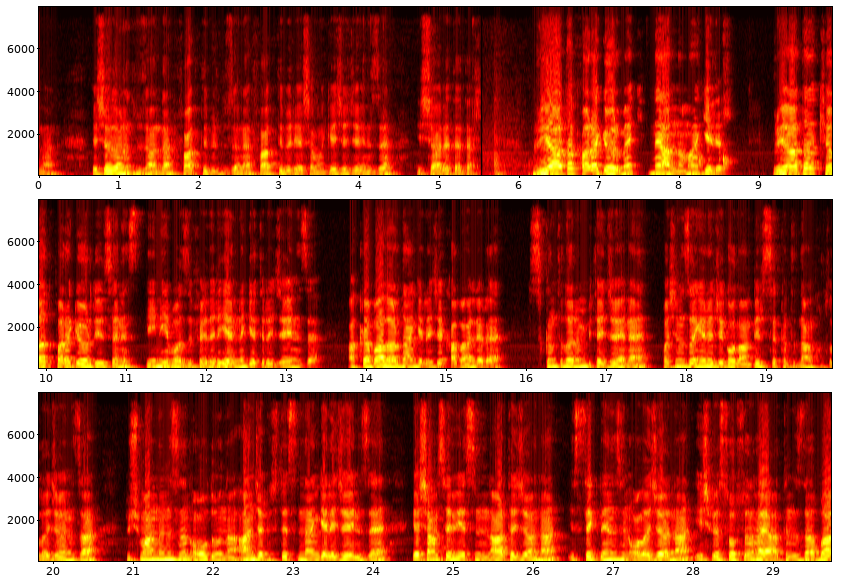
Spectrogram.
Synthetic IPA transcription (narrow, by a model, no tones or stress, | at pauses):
næn | jaʃad̪ɯːnɯzd̪yzænd̪ænfaɾklˠɯbiɾd̪yzænɛfaɾklˠɯbiɾjaʃamaɟe̞t͡ʃʰe̞d͡ʒe̞jinizɛ | iʃaːɾɛt̪e̞d̪æ̰ɾ̥ | ɾyjaːd̪apʰaɾaɟøɾmɛcnɛanlˠamaɟe̞lʲiɾ̥ | ɾyjaːd̪acʰaɯt̪̚pʰaɾaɟøɾd̪yːse̞nizd̪iniːvaziːfe̞lʲe̞ɾije̞ɾinɛɟe̞t̪ʰiɾe̞d͡ʒe̞jinizɛ | akɾabaːlˠaɾd̪anɟe̞lʲe̞d͡ʒɛchabæɾlʲe̞ɾɛ̰ | sɯ̥kɯnt̪ʰɯlˠaɾɯnbit̪ʰe̞d͡ʒe̞inɛb̥aʃɯnɯzaɟe̞lʲe̞d͡ʒɛco̞lˠanbiɾsɯkɯnt̪ʰɯd̪ankʰuɾt̪ʰulˠad͡ʒaɯnɯza | d̪̥yʃmanlˠaɾɯnɯzɯno̞lˠd̪uːnaʔand͡ʒakyst̪ʰe̞sind̪ænɟe̞lʲe̞d͡ʒe̞jinizɛ | jaʃamse̞vije̞sininʔaɾt̪ʰad͡ʒaɯnaist̪ʰɛclʲeɾinizino̞̰lˠad͡ʒaɯnaiʃvɛso̞sjalʲɦajaːt̪ʰɯnɯzd̪aba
